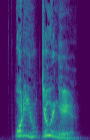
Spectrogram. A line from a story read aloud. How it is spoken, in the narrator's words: He snarls angrily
